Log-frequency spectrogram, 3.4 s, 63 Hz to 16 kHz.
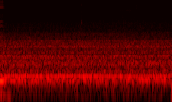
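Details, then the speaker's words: Cooling fan of the induction plate on a 37-litre Khmelnitsa automatic home brewery, run without water at 2.3 kW, gives a steady, even whir with a low hum underneath, not very loud; normal running noise. "Шумит. Слышите, как шумит пропеллер? Не сказать, что сильно громко, но ну, такой звук вполне реальный."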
